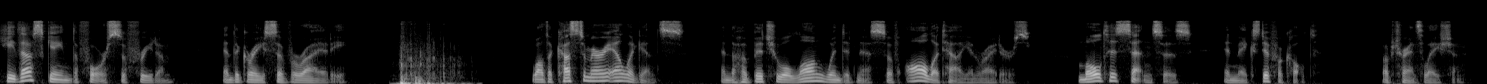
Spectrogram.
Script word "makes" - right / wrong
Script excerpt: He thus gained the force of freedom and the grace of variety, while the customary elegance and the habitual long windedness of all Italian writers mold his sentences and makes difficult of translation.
right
